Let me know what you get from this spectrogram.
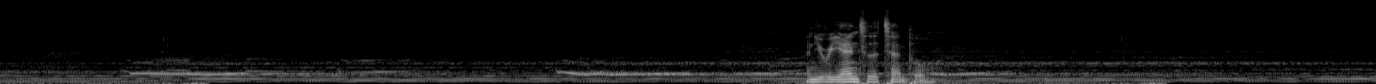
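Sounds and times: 
steady sustained drone: 0.0 - 2.1, 7.4 - 11.7
whale song: 0.0 - 3.0, 5.6 - 11.7
speech: 8.0 - 9.5.

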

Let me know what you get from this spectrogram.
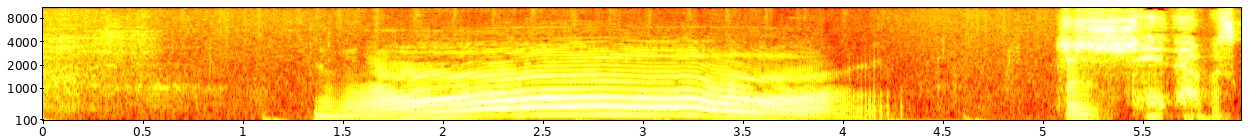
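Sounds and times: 
person imitating a cow mooing: 1.3 - 4.4
speech: 1.4 - 2.1, 5.1 - 5.9.

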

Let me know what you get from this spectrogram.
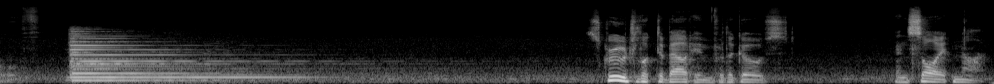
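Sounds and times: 
single deep resonant bell striking twelve: 0.7 - 4.5
speech: 6.1 - 8.0, 9.0 - 9.9.

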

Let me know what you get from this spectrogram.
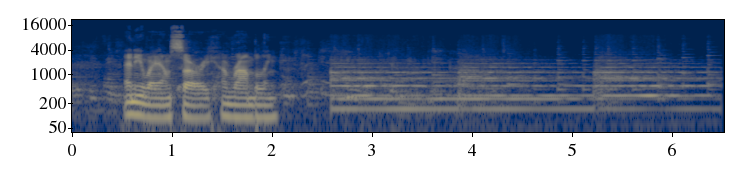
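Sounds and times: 
speech: 0.6 - 2.9
church bells ringing: 2.6 - 6.5.

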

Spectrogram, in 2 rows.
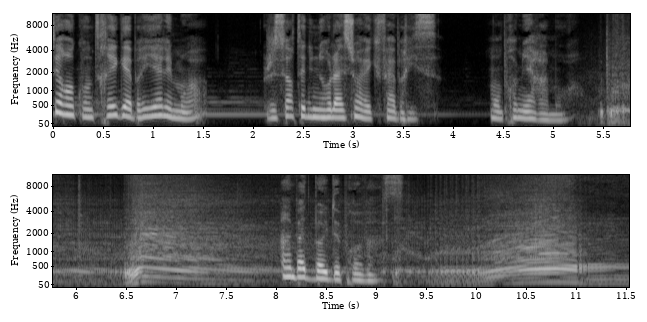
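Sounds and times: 
speech: 0.0 - 6.8, 8.0 - 9.3
motorcycle engine revving while riding through streets: 5.3 - 11.5.

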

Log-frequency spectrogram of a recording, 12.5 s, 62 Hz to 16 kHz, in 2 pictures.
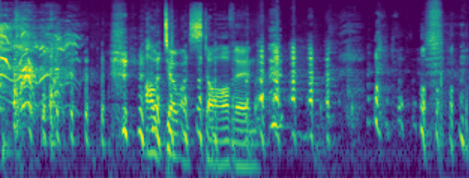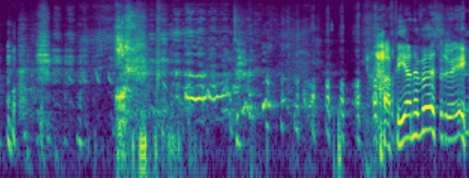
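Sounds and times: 
bursty laughter, giggling and chuckling: 0.0 - 12.4
speech: 1.6 - 4.0, 11.4 - 12.4
person snorting nasally imitating a pig's grunt: 7.7 - 8.6.

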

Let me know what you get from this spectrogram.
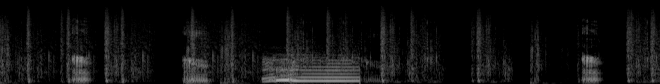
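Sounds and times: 
pigs grunting and oinking: 0.7 - 1.0, 1.8 - 3.8, 5.8 - 6.1.

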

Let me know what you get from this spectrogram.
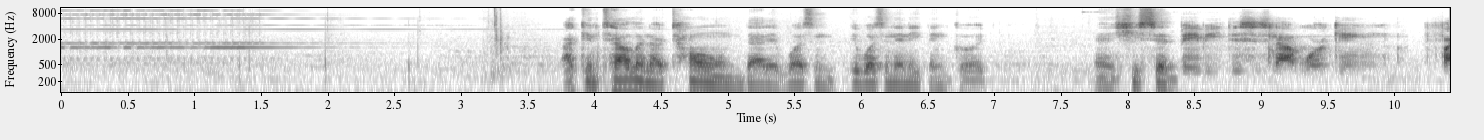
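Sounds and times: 
telephone ringing with a bright trilling tone: 0.0 - 4.4
speech: 3.8 - 7.1, 7.8 - 10.4.

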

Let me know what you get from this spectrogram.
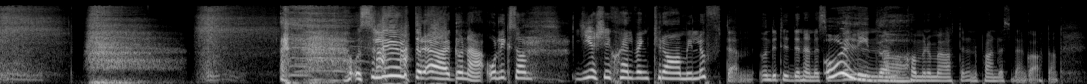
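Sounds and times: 
person acting out an exaggerated deep inhale: 0.0 - 3.4
speech: 3.4 - 10.8.

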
